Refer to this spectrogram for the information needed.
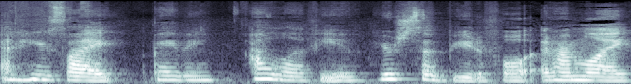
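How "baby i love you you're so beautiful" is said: mock nice, sweet, loving, sweet-talking voice. Retelling an argument where the husband only answers kindly: imitating husband being nice. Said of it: "Why are you being so nice to me?".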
